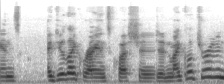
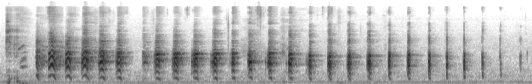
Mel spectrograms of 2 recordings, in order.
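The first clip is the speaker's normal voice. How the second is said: long, high run of laughter; 10 semitones higher than usual. Real, not acted. Friend reacting to a joke about the husband, long laugh. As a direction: laugh on and on helplessly.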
